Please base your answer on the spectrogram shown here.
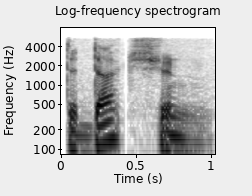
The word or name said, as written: deduction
